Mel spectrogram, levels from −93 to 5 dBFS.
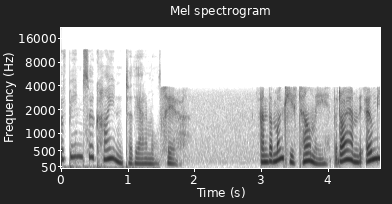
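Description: Input switched to a poorer device at 1.48 s, lasting to the end of the speech clip at 4.79 s. With no gap at the changeover, the sound abruptly turns dull and boxy because nothing above 3.8 kHz survives, the level shifts by around 5 dB, and faint new background noise appears, roughly 40 dB below the voice. The likely cause is the recording switching mid-stream to a narrower-band microphone or headset call profile.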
